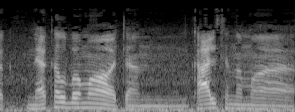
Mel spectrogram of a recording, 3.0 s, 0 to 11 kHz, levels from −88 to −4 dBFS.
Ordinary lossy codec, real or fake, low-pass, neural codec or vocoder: MP3, 32 kbps; real; 9.9 kHz; none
